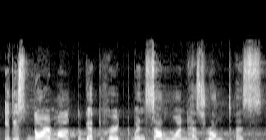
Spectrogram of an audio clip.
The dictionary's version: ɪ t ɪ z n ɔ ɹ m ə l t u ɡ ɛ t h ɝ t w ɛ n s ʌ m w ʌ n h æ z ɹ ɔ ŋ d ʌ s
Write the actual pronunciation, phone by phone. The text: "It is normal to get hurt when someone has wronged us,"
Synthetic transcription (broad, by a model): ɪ t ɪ s n ɔ ɹ m ə l t u ɡ ɛ t h ɝ t w ɛ n s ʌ m w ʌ n h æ s ɹ ɔ ŋ d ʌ s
